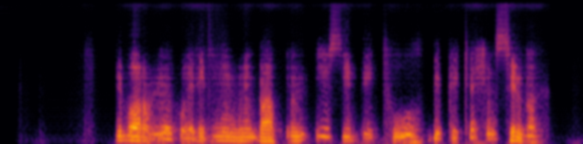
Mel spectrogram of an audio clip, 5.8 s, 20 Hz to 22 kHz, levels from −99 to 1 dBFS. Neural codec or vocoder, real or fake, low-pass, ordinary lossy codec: codec, 44.1 kHz, 0.9 kbps, DAC; fake; 19.8 kHz; none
